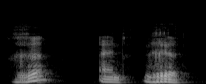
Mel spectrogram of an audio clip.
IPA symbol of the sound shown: ʁ ʀ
